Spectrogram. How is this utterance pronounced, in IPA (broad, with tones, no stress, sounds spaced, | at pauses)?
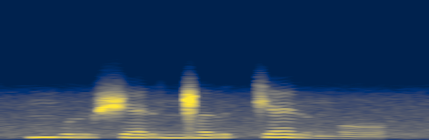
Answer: m u˧ r ʃ ɛ˧ r ŋ͡ǁ ə˧ r c ɛ˦ r ŋ ɔ˨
